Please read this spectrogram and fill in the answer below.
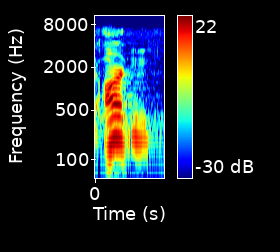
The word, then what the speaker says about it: Ironton: So when I got to Ironton, I found out how they pronounced it. They said Arnton.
